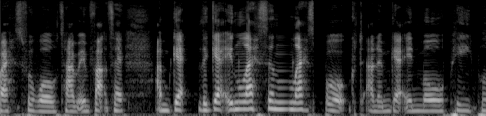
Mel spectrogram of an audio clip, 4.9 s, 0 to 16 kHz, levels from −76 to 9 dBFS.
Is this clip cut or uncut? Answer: uncut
